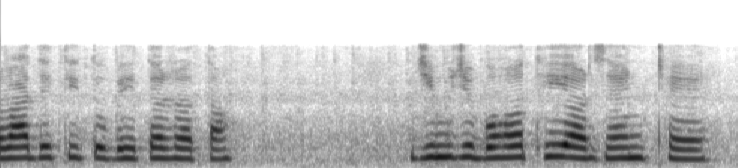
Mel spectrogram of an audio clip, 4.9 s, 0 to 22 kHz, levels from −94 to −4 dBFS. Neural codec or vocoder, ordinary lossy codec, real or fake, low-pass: vocoder, 22.05 kHz, 80 mel bands, WaveNeXt; none; fake; 7.2 kHz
